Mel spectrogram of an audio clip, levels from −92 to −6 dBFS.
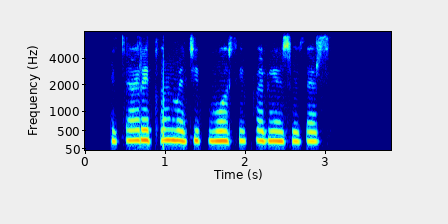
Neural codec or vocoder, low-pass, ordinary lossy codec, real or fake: codec, 24 kHz, 0.9 kbps, WavTokenizer, medium speech release version 2; 7.2 kHz; Opus, 32 kbps; fake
